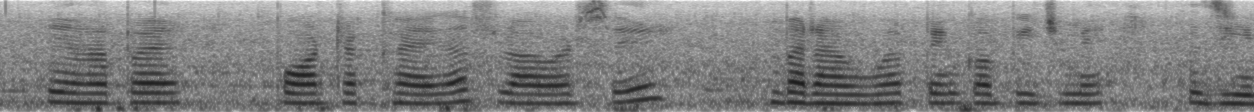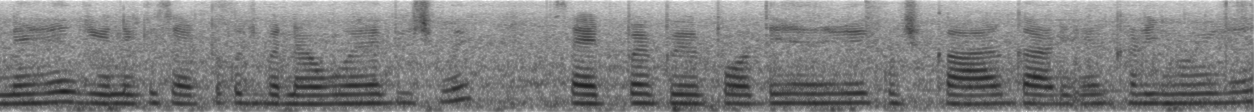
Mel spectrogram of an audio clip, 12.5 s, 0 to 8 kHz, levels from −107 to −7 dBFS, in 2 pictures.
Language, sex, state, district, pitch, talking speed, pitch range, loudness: Hindi, female, Goa, North and South Goa, 250 Hz, 165 wpm, 240-260 Hz, -28 LUFS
